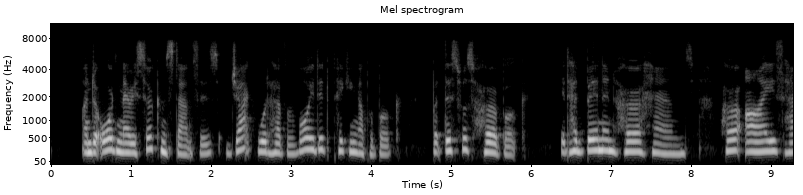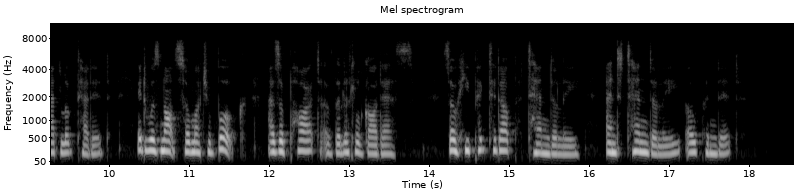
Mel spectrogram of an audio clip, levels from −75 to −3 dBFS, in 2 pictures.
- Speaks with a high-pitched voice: Yes, high, 195 Hz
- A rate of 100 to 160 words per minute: No, average, 170 wpm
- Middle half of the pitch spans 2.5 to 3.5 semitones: No, average, 3.9 semitones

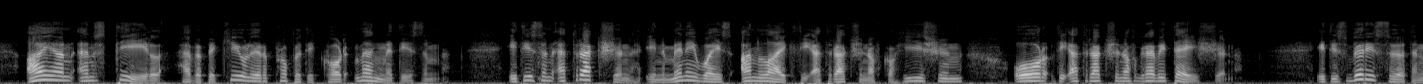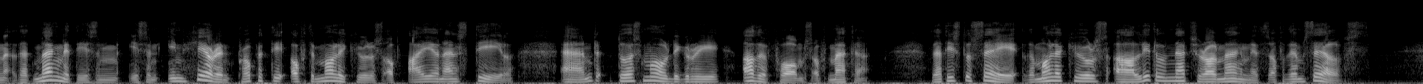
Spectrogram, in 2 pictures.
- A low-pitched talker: Yes, low, 130 Hz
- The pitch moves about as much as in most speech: No, wide, 6.5 semitones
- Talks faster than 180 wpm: No, slow, 135 wpm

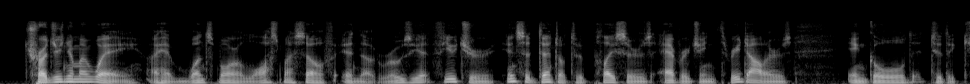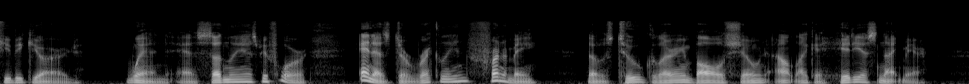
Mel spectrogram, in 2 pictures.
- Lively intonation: Yes, wide, 6.0 semitones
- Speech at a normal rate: Yes, average, 150 wpm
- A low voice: Yes, very low, 80 Hz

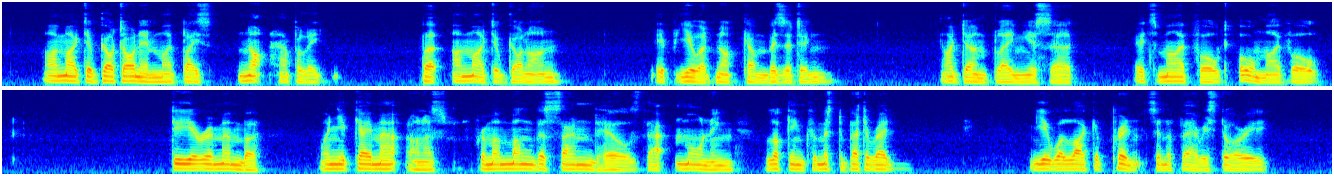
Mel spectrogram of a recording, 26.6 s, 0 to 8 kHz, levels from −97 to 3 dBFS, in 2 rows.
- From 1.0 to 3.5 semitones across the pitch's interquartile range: Yes, average, 2.8 semitones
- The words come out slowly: Yes, slow, 130 wpm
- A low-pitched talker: Yes, low, 110 Hz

